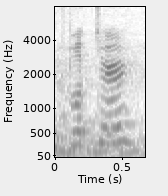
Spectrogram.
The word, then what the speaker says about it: Booker: your trophy to everyone Booker I got that right yeah nice we thought he was bower for the longest time no one can pronounce my name even my baseball coach is like Boker and I'm like you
